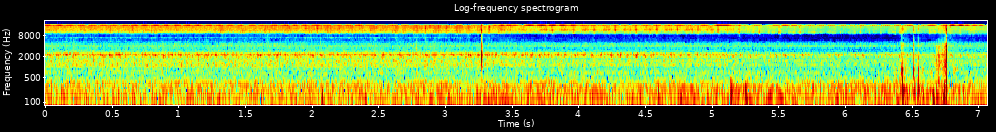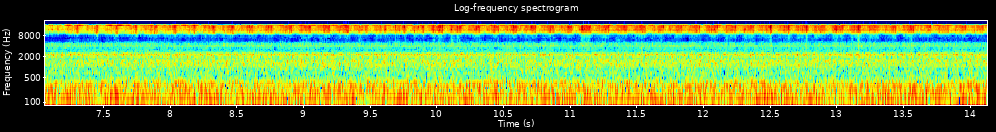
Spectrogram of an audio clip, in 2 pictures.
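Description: VCR tape transport winding an exposed VHS tape at full speed: a steady mechanical whir of the reel motor and spinning reels with a thin high whine over it, "a bit of noise". A few sharp clicks come about a quarter and half way through.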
